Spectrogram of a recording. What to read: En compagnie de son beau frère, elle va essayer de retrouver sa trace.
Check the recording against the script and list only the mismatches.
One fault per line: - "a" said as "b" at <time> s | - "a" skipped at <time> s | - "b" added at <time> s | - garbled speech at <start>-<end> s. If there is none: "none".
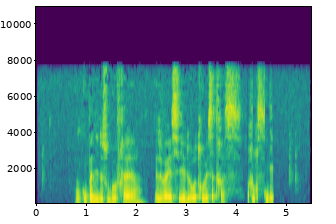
- garbled speech at 4.2-4.8 s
